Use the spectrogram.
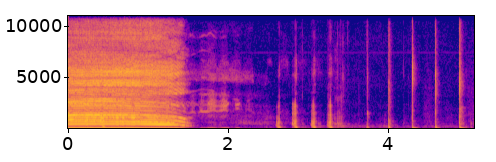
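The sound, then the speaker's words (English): A man lets out a loud, sustained battle scream imitating the movie character Drago, holding for over a second before the pitch drops off, followed by a few short breathy bursts like chuckles. “Can I do my Drago scream real quick from the top of the mountain?”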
